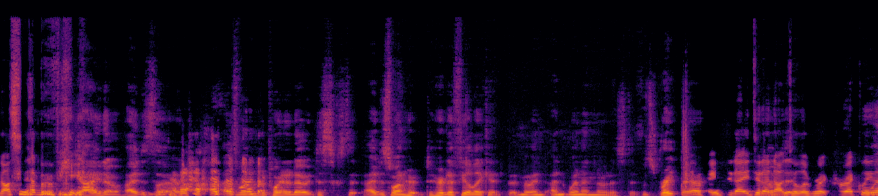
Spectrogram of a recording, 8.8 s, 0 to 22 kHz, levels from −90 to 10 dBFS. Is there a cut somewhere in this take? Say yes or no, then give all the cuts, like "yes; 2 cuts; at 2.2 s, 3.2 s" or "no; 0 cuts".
no; 0 cuts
